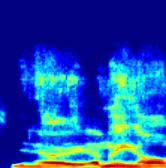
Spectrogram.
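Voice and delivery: ordinary talk, nothing marked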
